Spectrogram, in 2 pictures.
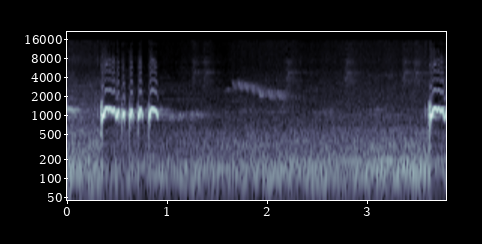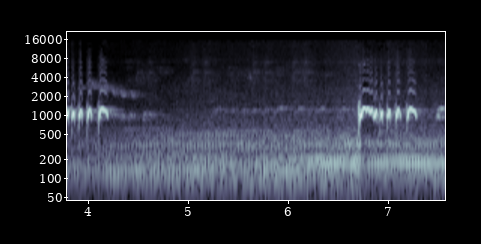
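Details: Local zebra dove, recorded as a lure for other doves. Three bright, rolling phrases of rapid coos come about every three seconds over soft background cooing, with a thin, higher, descending note after the first.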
